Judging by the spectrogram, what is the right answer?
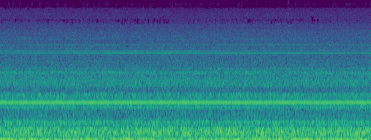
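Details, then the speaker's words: Home gas furnace, checked for a suspected bad igniter after it was shutting off before heating: igniter glows red, gas valve clicks open and burners light; steady even roar and hum with blower running smoothly, no rattles or surging. "well I didn't hear it but there you can see it's glowing red hot then we're going to hit another click turning the gas on pretty soon there you go there's that click open the gas out and we got fire"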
